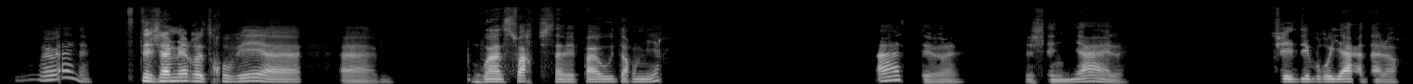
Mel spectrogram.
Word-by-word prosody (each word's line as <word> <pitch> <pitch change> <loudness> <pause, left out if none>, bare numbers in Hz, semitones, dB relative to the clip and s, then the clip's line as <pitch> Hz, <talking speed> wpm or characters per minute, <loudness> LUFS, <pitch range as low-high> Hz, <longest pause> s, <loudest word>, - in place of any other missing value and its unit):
Ouais! 210 - -6 0.3
Tu - - -12
t'es 160 -2 +5
jamais 160 +3 +7
retrouvée, 150 0 0
heu, 115 -2 +1 0.4
hem, 95 +1 -5 0.8
où 120 +2 -2
un 125 0 +7
soir 140 +3 +2
tu - - -9
savais 115 -3 -2
pas 120 +2 +1
où 125 0 -3
dormir? 125 +6 -4 2.1
Ah 180 +6 +2 0.2
c'est 105 - -5
vrai. 105 0 -6 0.7
Génial. 105 +1 -3 1.4
Tu 130 - -1
es 125 - +2
débrouillarde 125 -1 0
alors. 105 -1 -4
125 Hz, 100 wpm, -24 LUFS, 110-145 Hz, 2.1 s, jamais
